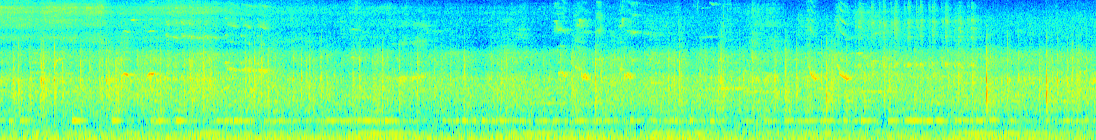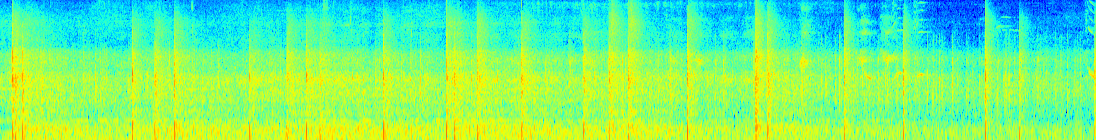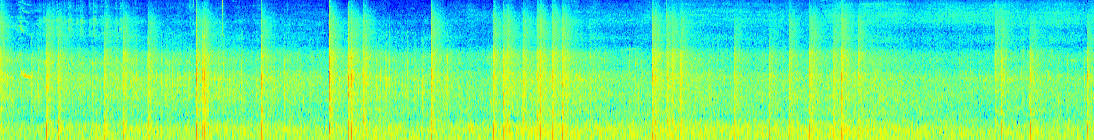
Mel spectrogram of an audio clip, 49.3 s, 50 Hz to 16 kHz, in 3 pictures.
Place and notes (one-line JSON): {"title": "左營區菜公里, Kaohsiung City - in the Park", "date": "2014-06-15 18:33:00", "description": "in the Park, Birdsong, Traditional temple festivals, Fireworks sound, Traffic Sound\nSony PCM D50+ Soundman OKM II", "latitude": "22.67", "longitude": "120.31", "altitude": "9", "timezone": "Asia/Taipei"}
